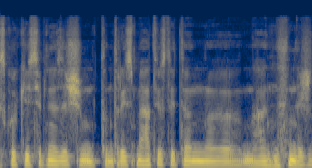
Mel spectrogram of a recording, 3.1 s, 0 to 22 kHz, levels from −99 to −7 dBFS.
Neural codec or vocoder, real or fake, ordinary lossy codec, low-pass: vocoder, 44.1 kHz, 128 mel bands every 512 samples, BigVGAN v2; fake; AAC, 96 kbps; 14.4 kHz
